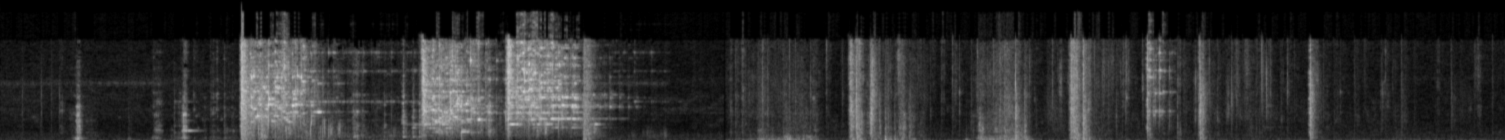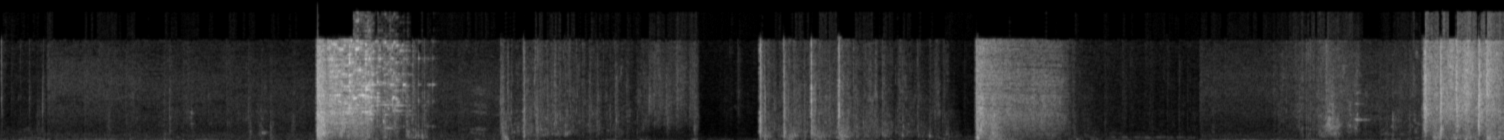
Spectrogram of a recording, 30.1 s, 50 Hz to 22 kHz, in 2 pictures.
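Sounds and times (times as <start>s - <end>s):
glass crunching impacts: 1.6s - 6.8s, 8.4s - 13.5s, 18.2s - 19.5s, 28.0s - 30.0s
glass bottles shattering: 1.7s - 6.6s, 11.2s - 11.9s, 18.2s - 19.4s.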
